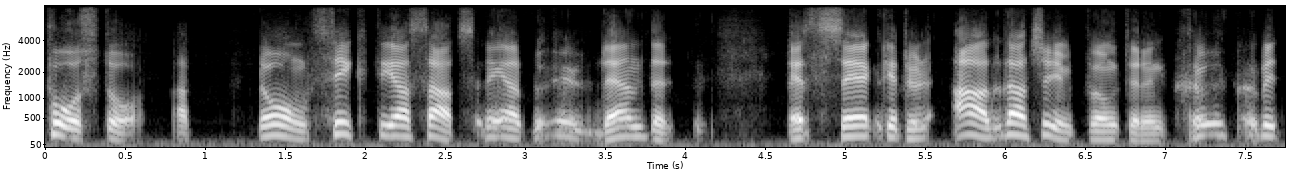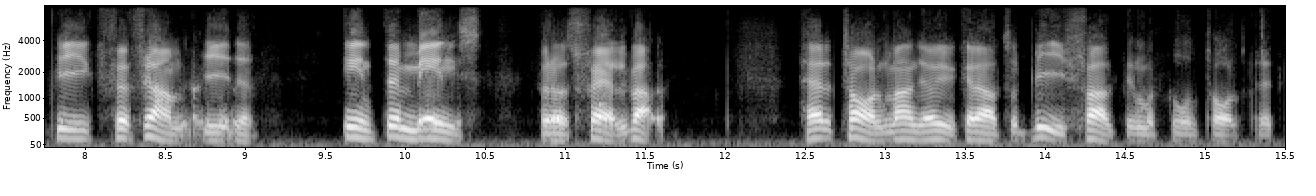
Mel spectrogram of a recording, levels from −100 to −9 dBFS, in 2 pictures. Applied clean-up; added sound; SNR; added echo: neural diffusion model UNIVERSE++.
